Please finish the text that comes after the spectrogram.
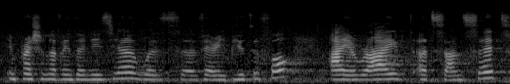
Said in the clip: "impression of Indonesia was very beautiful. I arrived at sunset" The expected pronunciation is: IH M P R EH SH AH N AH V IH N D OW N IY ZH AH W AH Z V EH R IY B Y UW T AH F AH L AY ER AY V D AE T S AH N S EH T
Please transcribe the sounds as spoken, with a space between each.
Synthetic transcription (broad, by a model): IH M P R EH SH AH N AH V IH N D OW N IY Z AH W AH Z V EH R IY B Y UW T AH F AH L AY ER AY V D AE T S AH N S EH T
